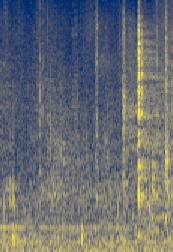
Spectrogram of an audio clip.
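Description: Near silence after a brass piece ends: the last held note dies away at the very start, followed by a few faint clicks and knocks as the brass players lower their instruments. The loudest knock comes near the end.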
